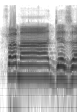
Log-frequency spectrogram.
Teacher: جزا میں دیکھیں الف مدہ اور حروف مدہ کے بعد اسی کلمے میں حمزہ آ گئی ہے مد متصل 2 الف کے برابر لمبا کریں گے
